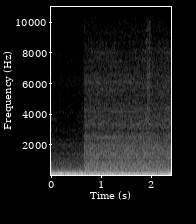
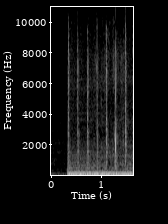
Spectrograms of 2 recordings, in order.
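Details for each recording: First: 2015 Dodge Challenger after realigning and refitting the passenger-side HVAC blend door actuator that caused dash ticking; steady low engine rumble in cabin, no ticking or clicking from the dash; normal HVAC operation. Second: 2015 Dodge Challenger, passenger-side dash with the panel removed: sharp, even ticks about five times a second over a low idle hum, felt by hand on the failing HVAC blend door actuator.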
